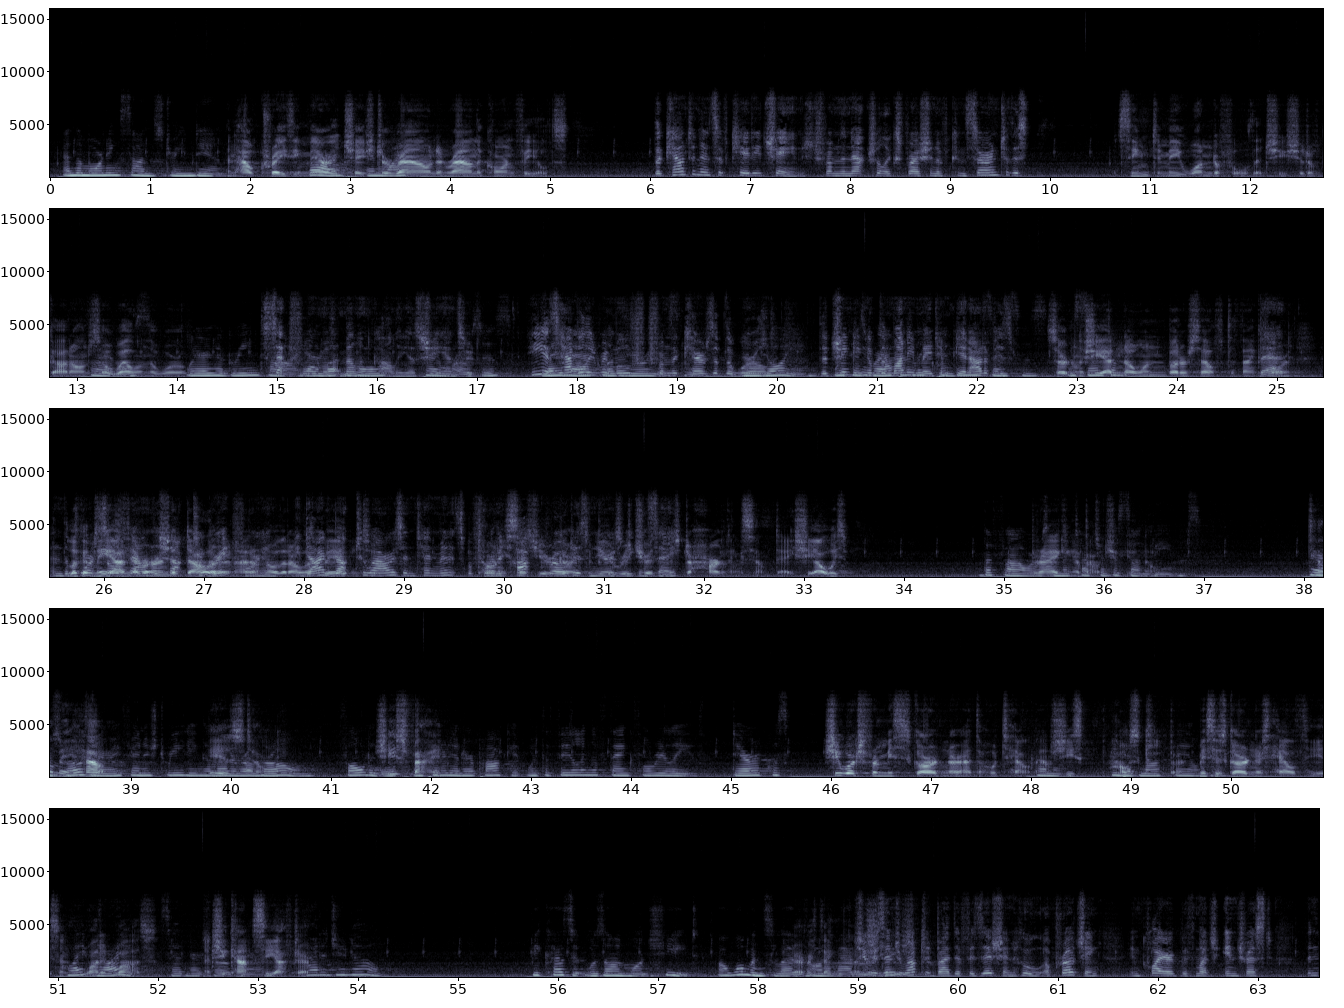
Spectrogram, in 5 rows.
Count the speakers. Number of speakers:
3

